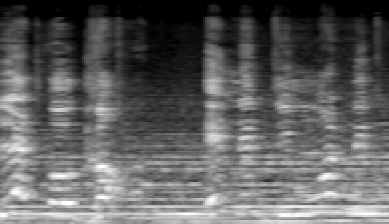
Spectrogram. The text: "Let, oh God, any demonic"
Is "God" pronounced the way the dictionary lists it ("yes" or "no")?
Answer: no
